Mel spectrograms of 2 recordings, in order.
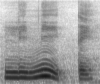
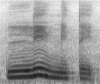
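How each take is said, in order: First: The stress is on the second-to-last syllable. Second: The stress is on the third-to-last syllable. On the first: The speaker calls it wrong. "e não" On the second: The speaker calls it right. "Outro caso de proparoxítona também"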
